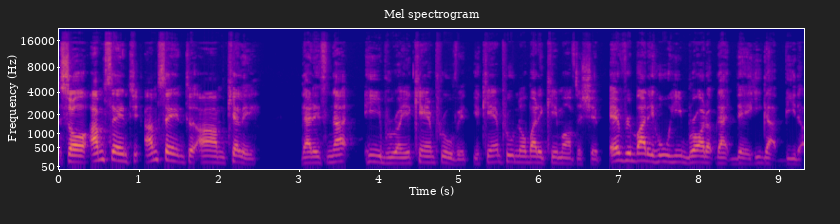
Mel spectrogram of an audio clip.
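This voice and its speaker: A man with a Jamaican accent speaks at a fairly quick pace in a fairly high pitch, with a dark, mellow tone and ordinary pitch variation. His loudness swings widely, and the recording is very clean with a silent background. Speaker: religious debater. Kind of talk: livestream discussion.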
